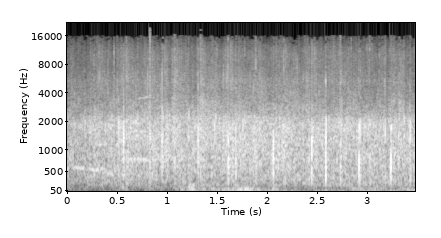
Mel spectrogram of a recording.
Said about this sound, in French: Et je vous demande d'applaudir s'il vous plaît, monsieur David Coudizère des enfants de la télé.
